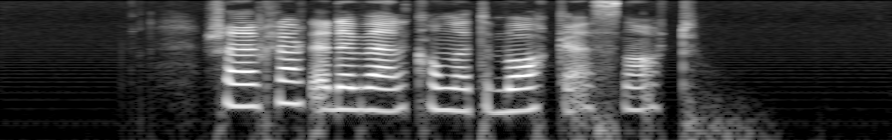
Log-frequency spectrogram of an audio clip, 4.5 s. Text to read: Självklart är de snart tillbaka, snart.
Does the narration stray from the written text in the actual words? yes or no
yes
